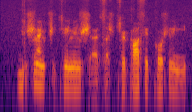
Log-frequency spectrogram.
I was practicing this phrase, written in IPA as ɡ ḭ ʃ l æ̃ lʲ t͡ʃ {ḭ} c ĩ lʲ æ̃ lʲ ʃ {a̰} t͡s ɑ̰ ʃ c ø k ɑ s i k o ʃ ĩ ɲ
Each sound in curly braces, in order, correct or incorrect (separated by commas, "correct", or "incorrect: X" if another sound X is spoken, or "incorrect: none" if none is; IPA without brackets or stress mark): correct, incorrect: æ̰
